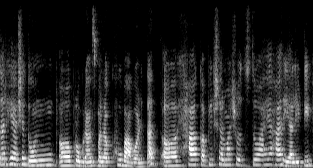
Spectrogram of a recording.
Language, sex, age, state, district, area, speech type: Marathi, female, 18-30, Maharashtra, Akola, urban, spontaneous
